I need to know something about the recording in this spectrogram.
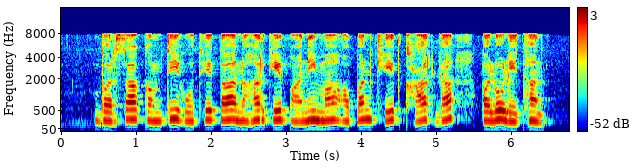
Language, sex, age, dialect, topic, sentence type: Chhattisgarhi, female, 18-24, Western/Budati/Khatahi, agriculture, statement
